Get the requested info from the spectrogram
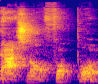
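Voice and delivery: play-acted, heated, angry screaming voice. Retelling how you flipped on the line at a kids' football match, imitating your own angry scream. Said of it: "I'm screaming at these 2 fucking 7-year-olds".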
